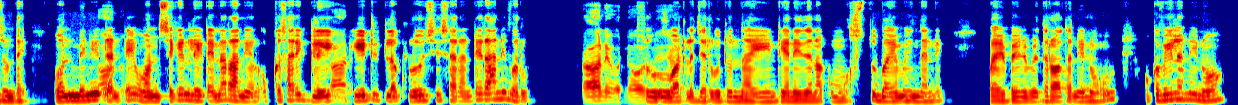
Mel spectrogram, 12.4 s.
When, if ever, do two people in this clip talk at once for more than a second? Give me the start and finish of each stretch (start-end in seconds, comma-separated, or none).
none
